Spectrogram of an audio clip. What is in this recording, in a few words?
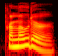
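"promoter", English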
